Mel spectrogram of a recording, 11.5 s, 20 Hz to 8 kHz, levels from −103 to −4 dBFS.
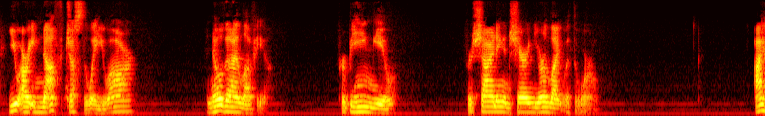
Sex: male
